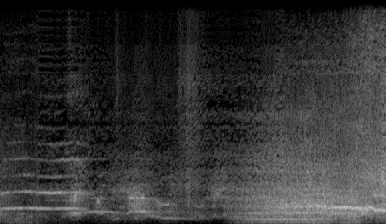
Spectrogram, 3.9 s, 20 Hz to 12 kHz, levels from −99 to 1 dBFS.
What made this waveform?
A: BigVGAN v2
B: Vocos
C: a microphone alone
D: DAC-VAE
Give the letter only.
D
